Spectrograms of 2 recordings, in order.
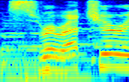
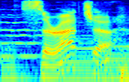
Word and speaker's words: Sriracha: So, the So, the first R is kind of silent. Done. Sriracha.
